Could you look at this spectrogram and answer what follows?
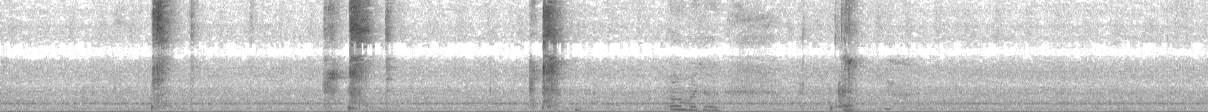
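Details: Rapid, desperate, barely stifled sneezes during an allergy fit, too fast to get enough air to stifle properly: four quick, sharp, muffled bursts a second or so apart over steady background hum.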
